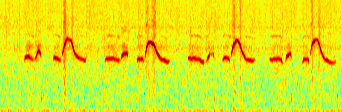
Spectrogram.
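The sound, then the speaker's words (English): A person whistles an imitation of English whippoorwill birdsong, repeating a rising-and-falling three-part phrase four times at a steady pace, clear with no talking. “… by …. ….”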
